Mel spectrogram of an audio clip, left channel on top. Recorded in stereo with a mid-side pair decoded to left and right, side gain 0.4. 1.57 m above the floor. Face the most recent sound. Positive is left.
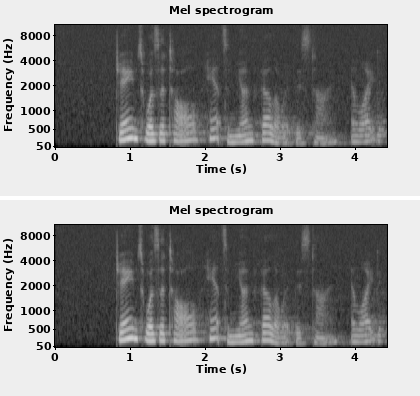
turn(degrees=-15)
